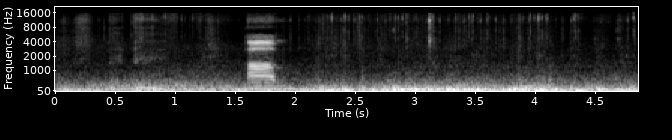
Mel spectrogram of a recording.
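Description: A car suddenly passes on a road, carried in a loud, rough broadband rumble of traffic and wind noise that holds throughout, with a brief vocal sound near the middle.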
